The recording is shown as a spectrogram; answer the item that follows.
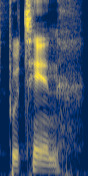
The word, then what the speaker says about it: poutine: He pronounces poutine as poutine. And everyone gives him, yeah. Everyone gives him grief for it, but I guess that is how it's pronounced.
